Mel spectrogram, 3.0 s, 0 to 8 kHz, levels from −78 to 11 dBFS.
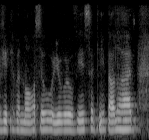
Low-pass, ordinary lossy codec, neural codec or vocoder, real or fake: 7.2 kHz; none; codec, 24 kHz, 0.9 kbps, WavTokenizer, medium speech release version 1; fake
